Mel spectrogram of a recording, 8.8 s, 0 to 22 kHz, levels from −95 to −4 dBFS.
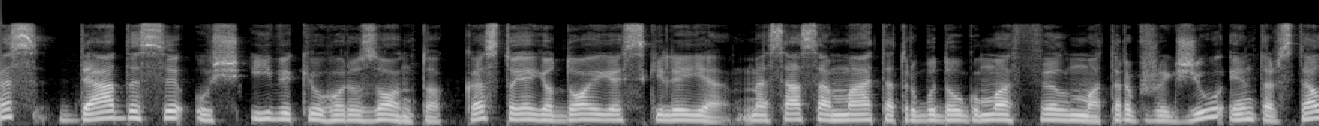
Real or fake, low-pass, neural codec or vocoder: real; 10.8 kHz; none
